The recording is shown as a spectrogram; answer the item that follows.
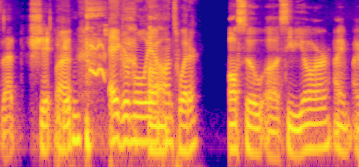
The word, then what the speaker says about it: Gramuglia: It sounds like Gramuglia, but the G is Oh, silent.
